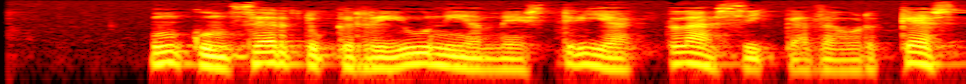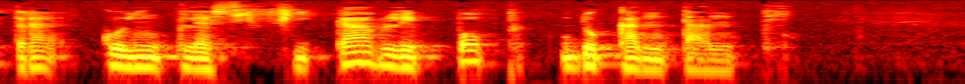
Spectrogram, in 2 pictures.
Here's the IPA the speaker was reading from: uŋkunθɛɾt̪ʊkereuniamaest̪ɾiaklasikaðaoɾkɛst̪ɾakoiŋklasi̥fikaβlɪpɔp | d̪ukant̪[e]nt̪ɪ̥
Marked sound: incorrect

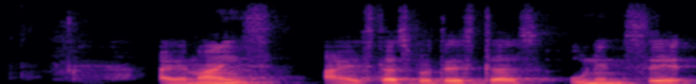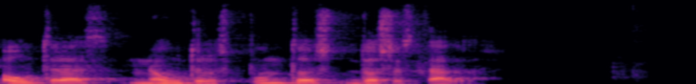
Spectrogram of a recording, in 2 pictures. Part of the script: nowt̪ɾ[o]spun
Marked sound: correct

